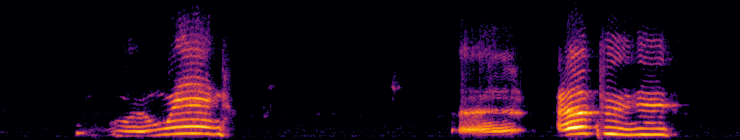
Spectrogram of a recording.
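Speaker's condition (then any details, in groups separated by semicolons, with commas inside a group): Cerebral palsy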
